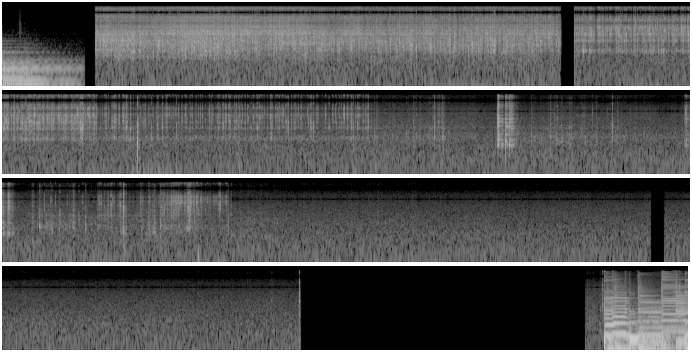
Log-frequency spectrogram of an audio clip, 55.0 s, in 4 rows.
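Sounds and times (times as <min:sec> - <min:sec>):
slices sizzling in hot oil: 0:01.9 - 0:21.2.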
